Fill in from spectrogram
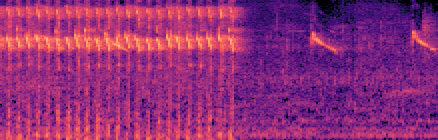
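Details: Cililin singing beside running water: a brisk, high trill of evenly spaced notes for over two seconds, followed by two separate downward-sliding whistles.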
